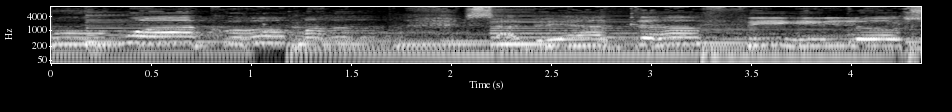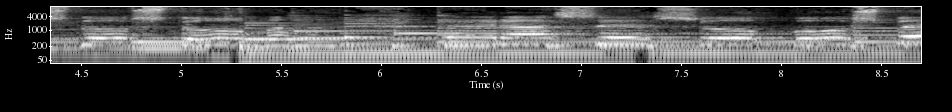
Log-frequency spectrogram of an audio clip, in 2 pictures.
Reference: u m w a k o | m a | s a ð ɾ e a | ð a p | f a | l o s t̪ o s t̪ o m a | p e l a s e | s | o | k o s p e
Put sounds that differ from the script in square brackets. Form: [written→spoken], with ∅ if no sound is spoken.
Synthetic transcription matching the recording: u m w a k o | m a | s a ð ɾ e a | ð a [p→∅] | f [a→i] | l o s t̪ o s t̪ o m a | p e [l→ɾ] a s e | s | o | [k→p] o s p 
